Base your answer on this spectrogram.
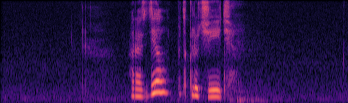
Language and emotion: Russian, sad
